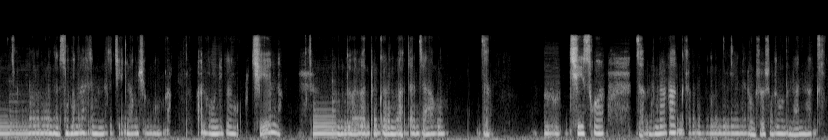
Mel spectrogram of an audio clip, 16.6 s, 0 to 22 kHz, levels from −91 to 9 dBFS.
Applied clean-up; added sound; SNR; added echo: neural diffusion model UNIVERSE++.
